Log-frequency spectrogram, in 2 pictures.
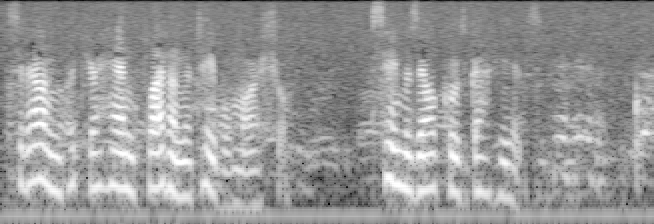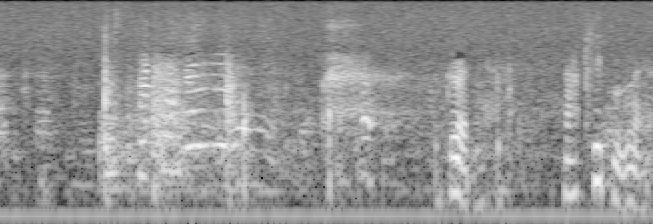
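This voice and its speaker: An actress playing a vengeful Old West card dealer in a radio drama, hard and defiant. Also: female voice, fairly low pitch, close to an everyday voice, poor audio. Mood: cold, threatening. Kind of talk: old-time radio western acting.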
